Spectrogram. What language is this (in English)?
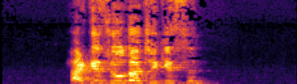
Turkish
